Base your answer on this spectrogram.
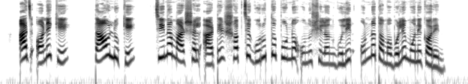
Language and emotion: Bengali, neutral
